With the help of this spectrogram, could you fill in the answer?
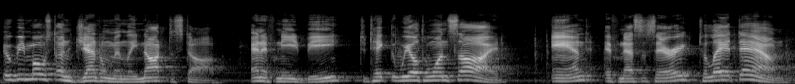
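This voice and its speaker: A man acting a very bright, gentlemanly cyclist. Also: on the high side, animated, moderate pace. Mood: courteous. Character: proper, gentlemanly 1890s wheelman. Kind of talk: radio drama acting.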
